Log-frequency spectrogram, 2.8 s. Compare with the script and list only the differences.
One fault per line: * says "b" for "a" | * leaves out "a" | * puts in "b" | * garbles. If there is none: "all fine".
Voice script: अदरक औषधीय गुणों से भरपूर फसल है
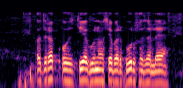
all fine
